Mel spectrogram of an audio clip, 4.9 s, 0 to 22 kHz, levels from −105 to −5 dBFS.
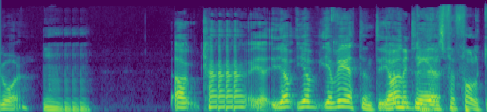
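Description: Repeated frames occur at 0.62 to 0.85 s and 2.16 to 2.39 s. Each time, a 78.4 ms block of compressed speech plays three extra times, adding 235 ms and causing a stutter. A spectrogram shows identical tiled slices.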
